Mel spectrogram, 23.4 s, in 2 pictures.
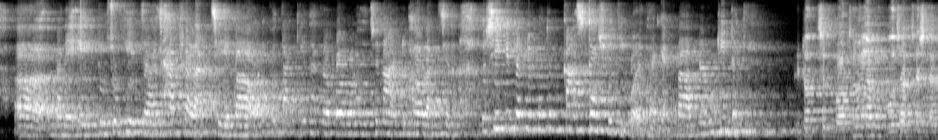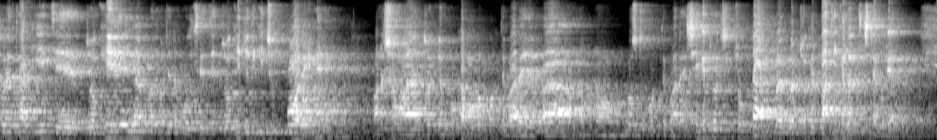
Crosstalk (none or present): none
